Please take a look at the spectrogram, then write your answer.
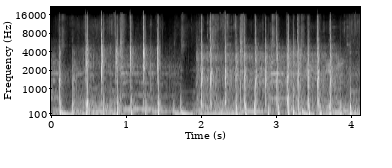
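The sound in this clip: Rapid automatic gunfire pours onto a military position: many loud, sharp shots in fast bursts, with a brief lull near the middle before the firing resumes.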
